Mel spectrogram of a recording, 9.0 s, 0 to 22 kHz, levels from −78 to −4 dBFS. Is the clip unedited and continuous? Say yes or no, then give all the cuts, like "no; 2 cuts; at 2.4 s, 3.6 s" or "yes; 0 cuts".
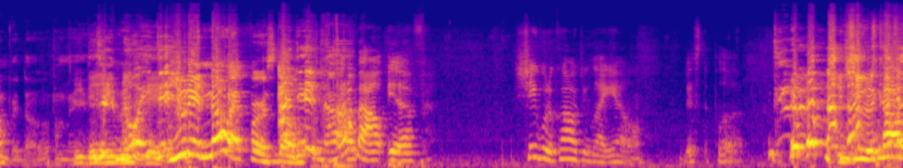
no; 1 cut; at 3.4 s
